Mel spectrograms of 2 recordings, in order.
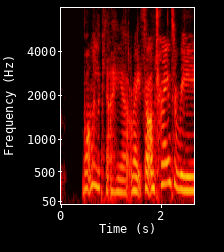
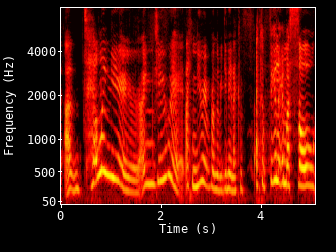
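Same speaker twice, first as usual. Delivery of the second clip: excited vindication; 6 semitones higher, 5 dB louder than usual. Pretend. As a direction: crow it, you knew it all along. Exclaims reading is confirmed, echoing accent line.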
